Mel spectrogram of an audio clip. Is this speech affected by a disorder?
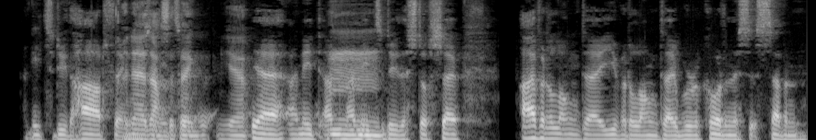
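No.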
